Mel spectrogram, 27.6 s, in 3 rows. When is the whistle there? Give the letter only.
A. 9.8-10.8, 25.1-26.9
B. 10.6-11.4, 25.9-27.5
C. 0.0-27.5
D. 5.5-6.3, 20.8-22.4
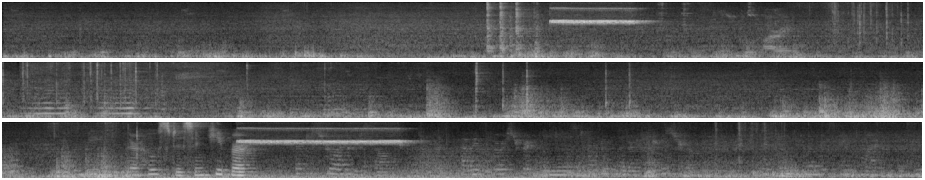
D.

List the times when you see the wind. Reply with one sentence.
The wind can be heard from 0.0 to 27.5 s.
